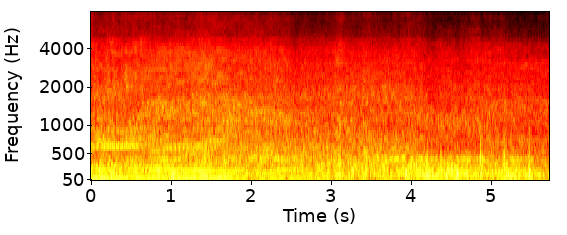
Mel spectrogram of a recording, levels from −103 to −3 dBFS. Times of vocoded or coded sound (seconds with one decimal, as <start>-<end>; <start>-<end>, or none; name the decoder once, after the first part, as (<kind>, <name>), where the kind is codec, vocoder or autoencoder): 0.0-5.7 (autoencoder, DAC-VAE)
